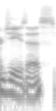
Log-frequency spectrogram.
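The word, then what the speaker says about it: Jesús: Soos's name is technically Jesus, Spanish for Jesus, pronounced differently.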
